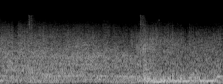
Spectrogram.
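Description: Loud rushing roar of a rocket launch, swelling heavier and deeper about a second and a half in.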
